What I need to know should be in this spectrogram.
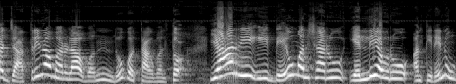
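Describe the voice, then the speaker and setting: A woman speaks in a North Karnataka accent. Her pitch is extremely high and swings very widely. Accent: North Karnataka Kannada dialect. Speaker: news anchor. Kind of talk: news narration in regional dialect.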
